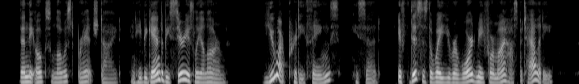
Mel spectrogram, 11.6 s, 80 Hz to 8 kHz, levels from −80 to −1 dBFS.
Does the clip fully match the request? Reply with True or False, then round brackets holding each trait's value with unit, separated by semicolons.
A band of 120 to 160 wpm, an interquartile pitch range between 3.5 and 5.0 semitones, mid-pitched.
False (155 wpm; 3.1 semitones; 165 Hz)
